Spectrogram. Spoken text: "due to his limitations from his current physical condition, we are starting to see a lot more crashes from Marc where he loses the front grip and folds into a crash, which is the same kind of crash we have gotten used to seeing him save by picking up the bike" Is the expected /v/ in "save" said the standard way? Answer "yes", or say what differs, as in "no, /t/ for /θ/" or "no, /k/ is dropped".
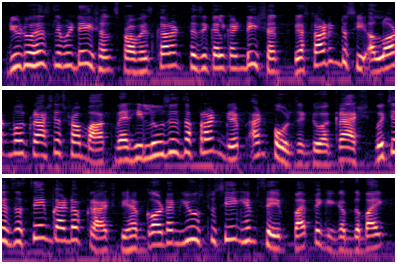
no, /f/ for /v/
